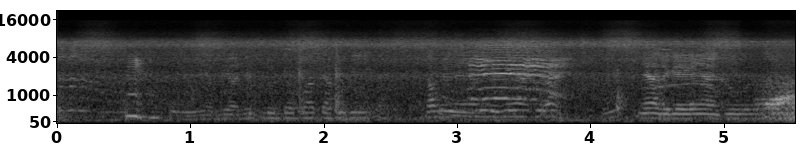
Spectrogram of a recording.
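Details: Village livestock goats in Indonesia bleating: a series of quavering, wavering bleats from more than one animal, rising to a louder shaky call midway, with soft background noise.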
